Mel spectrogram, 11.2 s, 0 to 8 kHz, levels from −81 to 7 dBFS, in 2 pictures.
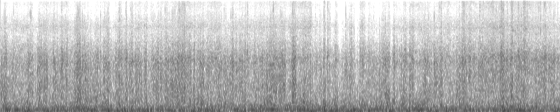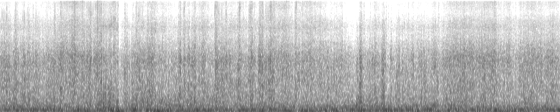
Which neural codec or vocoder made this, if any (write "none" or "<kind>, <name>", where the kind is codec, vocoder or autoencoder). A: none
